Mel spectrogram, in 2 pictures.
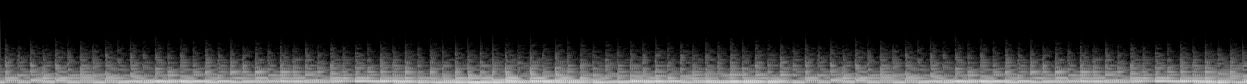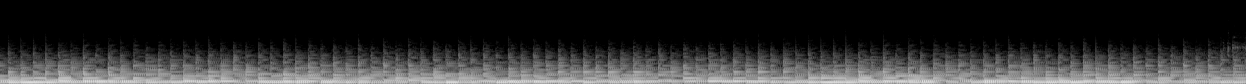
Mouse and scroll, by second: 0.9 click, 1.8 middle click, 4.6 middle click, 5.2 middle click, 7.5 middle click, 7.9 middle click, 8.5-9.6 scroll up 3, 9.9 scroll up 1, 11.2 click, 12.2-12.8 scroll down 4, 13.0-13.3 scroll down 2, 13.9-14.2 scroll down 2, 14.5-14.8 scroll down 2, 16.0-16.6 scroll up 2, 17.0 scroll up 1, 17.7 scroll up 1, 18.3-19.0 scroll down 2.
